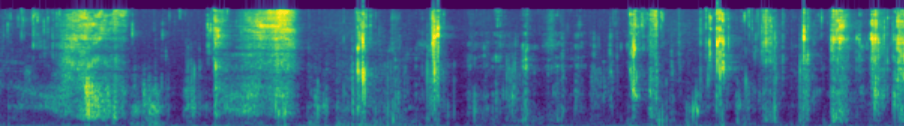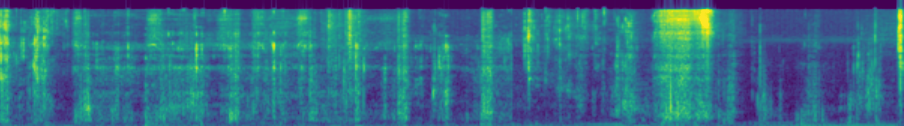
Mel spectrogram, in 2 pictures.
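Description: A person chewing a big hand-fed mouthful of dal, rice and paneer, close to the microphone: many short, irregular chewing and mouth sounds.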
